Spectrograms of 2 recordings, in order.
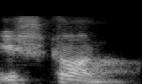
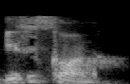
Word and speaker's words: ISKCON: And when you pronounce ISKCON, Mataji, I think you are making a slight pronunciation mistake. You are saying ISKCON. It is ISKCON, in International Society for Krishna Consciousness.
